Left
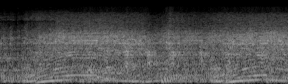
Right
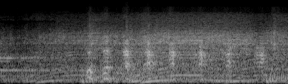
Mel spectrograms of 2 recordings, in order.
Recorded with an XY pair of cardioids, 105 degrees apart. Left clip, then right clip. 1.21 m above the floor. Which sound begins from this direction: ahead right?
Laughter, at 0.9 s.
